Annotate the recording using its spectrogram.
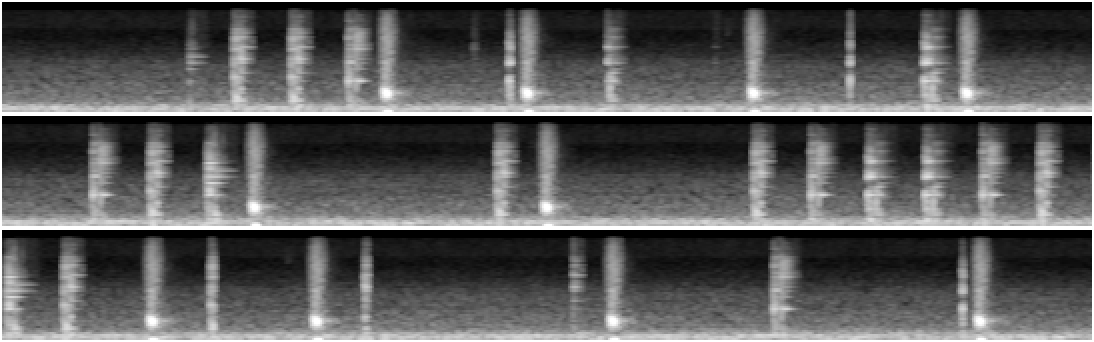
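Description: Fingers tap quickly and repeatedly on a touchscreen.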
